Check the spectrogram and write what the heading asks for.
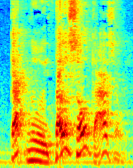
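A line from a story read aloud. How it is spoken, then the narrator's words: Loud shout. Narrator (Vietnamese): Chí Tôn quát lớn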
